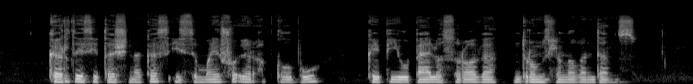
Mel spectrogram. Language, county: Lithuanian, Vilnius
